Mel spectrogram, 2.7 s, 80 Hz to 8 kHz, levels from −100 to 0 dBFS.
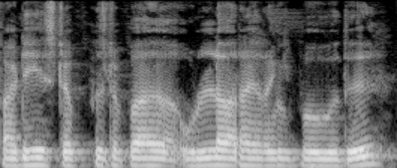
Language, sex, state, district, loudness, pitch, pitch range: Tamil, male, Tamil Nadu, Kanyakumari, -17 LUFS, 125 Hz, 125-130 Hz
